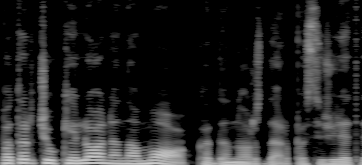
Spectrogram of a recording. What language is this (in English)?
Lithuanian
